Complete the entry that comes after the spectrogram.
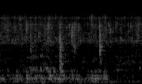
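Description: A kitchen tap runs steadily into a sink while plates are washed, a constant close hiss and splash with a few brief spattering bursts.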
